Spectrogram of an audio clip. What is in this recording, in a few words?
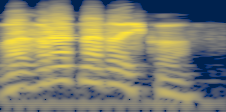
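Speech Sound Russian; DCS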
